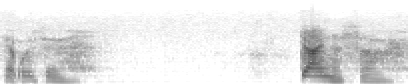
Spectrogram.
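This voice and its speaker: A husky, fairly high voice for an anxious, devoted wife in radio horror. The delivery is hushed, halting and earnest. The sound is dull, like an old muffled recording. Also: male voice, steady tone. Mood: insistent. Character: anxious, devoted woman trapped underground with her husband.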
